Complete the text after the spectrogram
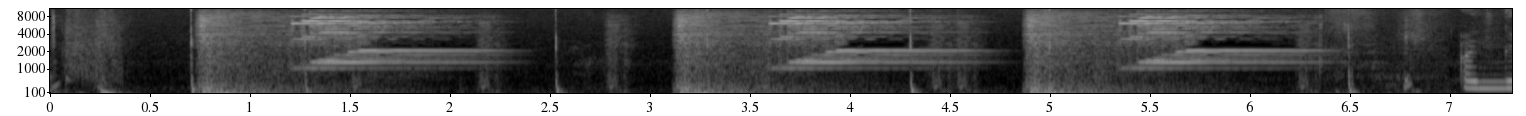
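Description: A cartoonish whooshing poof sounds several times.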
